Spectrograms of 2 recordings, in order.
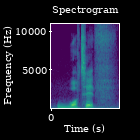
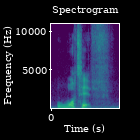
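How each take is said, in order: First: The T is pronounced and linked into 'if'. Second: The same.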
